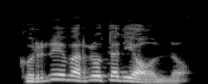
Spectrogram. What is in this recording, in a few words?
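"a rotta", Italian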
